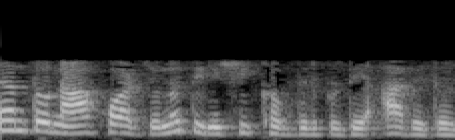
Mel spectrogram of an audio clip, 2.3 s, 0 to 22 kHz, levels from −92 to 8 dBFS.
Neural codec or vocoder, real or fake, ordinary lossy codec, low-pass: none; real; AAC, 24 kbps; 3.6 kHz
